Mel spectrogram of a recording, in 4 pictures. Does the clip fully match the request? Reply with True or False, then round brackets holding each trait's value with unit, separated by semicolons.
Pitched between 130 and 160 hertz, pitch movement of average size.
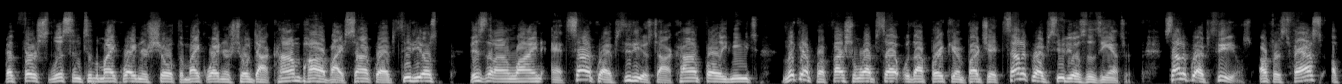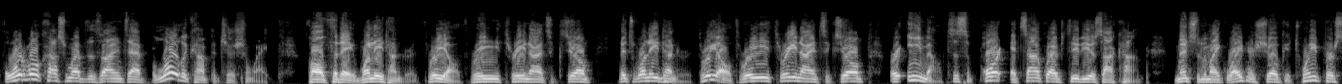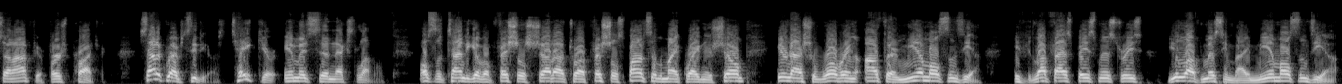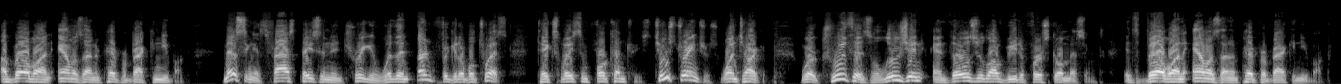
True (135 Hz; 3.6 semitones)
